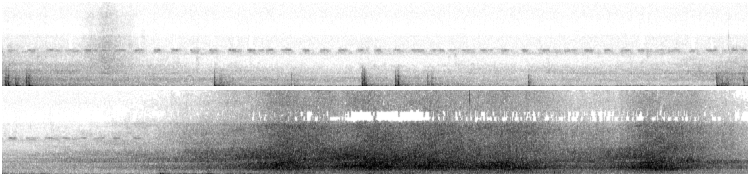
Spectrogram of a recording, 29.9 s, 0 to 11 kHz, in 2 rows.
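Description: Distant fireworks display: aerial shells bursting as single booms every few seconds. From about 18 s in, a broad rushing noise swells for roughly ten seconds, peaks twice and fades near the end.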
